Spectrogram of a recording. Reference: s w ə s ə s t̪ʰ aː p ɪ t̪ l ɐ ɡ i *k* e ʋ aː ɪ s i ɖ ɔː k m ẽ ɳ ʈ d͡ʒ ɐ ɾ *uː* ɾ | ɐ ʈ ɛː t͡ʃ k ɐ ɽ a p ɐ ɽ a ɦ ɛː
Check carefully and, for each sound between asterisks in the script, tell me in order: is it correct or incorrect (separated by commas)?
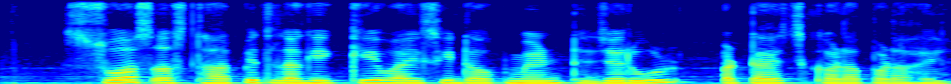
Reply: correct, correct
